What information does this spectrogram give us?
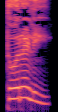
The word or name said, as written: ತರಳ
